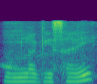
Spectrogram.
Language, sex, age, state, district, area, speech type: Assamese, female, 30-45, Assam, Barpeta, rural, spontaneous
